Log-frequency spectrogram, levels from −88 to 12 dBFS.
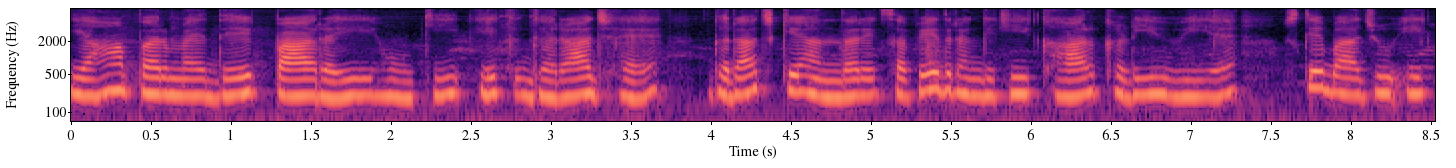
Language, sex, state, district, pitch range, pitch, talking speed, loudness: Hindi, female, Maharashtra, Chandrapur, 205-230 Hz, 215 Hz, 175 wpm, -18 LUFS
